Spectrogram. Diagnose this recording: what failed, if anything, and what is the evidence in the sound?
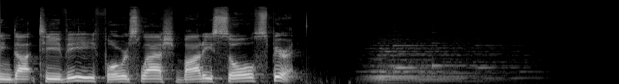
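Truncation distortion on a fade runs from 3.09 s to 6.2 s. This is a sample-format conversion fault. The fade-out, starting around 3 s, turns gritty and, from 4.17 s, is at its worst. That points to undithered requantisation to a 10-bit word length, with the decaying waveform collapsing into coarse steps.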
